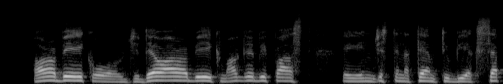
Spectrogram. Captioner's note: speaking foreign language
